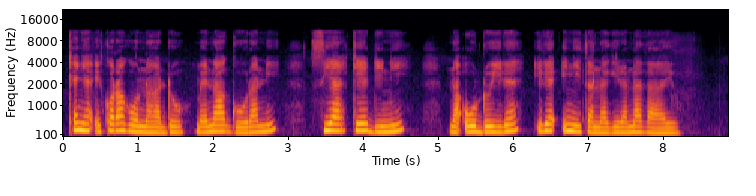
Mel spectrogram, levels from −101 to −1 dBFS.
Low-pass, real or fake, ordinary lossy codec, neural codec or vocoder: 10.8 kHz; real; none; none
